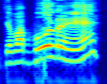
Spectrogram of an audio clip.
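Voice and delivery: usual speaking voice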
